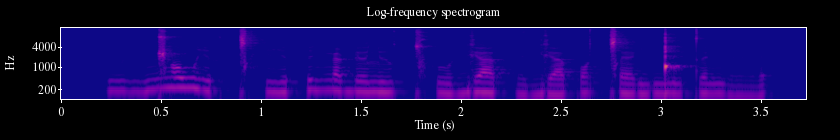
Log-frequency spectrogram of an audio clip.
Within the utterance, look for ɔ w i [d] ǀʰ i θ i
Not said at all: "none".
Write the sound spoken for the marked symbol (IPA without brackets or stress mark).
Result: θ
